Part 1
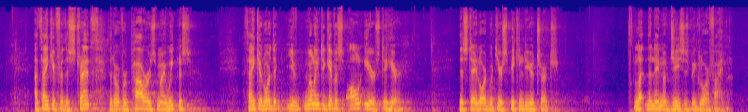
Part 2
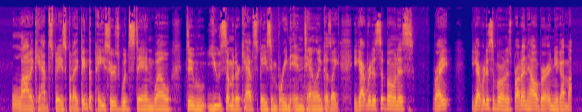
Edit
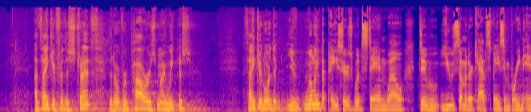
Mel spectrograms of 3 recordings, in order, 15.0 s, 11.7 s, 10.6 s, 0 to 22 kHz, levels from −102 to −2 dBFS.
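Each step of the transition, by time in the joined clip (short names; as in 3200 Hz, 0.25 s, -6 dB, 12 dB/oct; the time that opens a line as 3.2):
part 1
6.43 switch to part 2 from 1.77 s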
